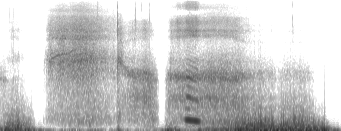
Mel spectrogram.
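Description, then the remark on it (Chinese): A soft, airy breath blown into the ear, heard as two long hissing exhalations, the second steadier and longer, with no talking. “你看，就对着吹了一口气，脸更红了。”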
